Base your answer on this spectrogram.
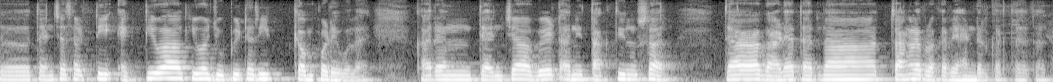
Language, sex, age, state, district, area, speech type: Marathi, male, 18-30, Maharashtra, Raigad, urban, spontaneous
